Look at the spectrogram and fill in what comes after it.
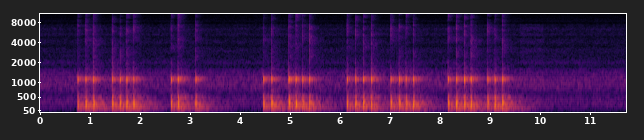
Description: Tap code, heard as knocks on wood, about 7 knocks a second, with room echo. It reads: OF ITS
